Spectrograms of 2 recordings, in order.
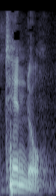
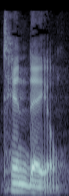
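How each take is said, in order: First: The name is said with the standard pronunciation. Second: The name is said with a variant pronunciation. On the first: This is how the name is said. The speaker calls it right. "but it's Tyndale" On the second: Some people say it this way. The speaker calls it wrong. "Some people pronounce it Tyndale"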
